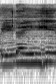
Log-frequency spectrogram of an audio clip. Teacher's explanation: या साकिन से पहले लाम पर ज़बर है तो या लीन इसको लंबा नहीं करेंगे।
